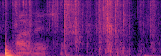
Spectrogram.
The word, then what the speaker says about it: Adames: Adames. That's how it's pronounced.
